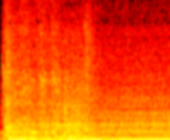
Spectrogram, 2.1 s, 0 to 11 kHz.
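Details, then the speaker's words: 2022 Kenworth W990 log truck with Cummins X-15 diesel, about 19,000 miles, starting after fuel filter change and priming: brief crank, then catches into a low steady idle; normal start. "There it goes. There she goes."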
